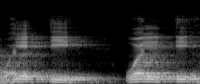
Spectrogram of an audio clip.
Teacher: ഹംസ ക്ലിയറാക്കി പറയണം, ഖത്താൻ്റെ ഹംസയാണ്.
